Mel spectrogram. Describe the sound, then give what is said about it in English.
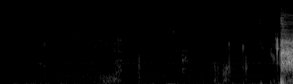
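Someone takes a sip of a drink at the mic during a WRVA news radio show: faint mouth clicks and small swallowing sounds, then a brief, loud slurp right at the end. No one speaks. “Take a sip.”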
